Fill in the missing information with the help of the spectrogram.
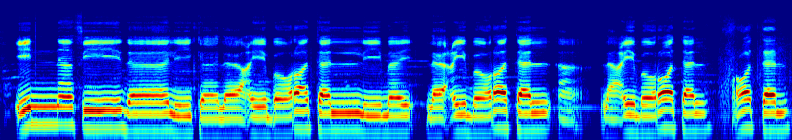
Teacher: tanwin bertemu lam, hukumnya idgham, memasukkan tapi tidak dengung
